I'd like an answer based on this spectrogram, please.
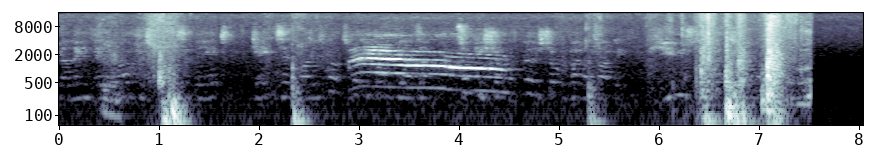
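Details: A cat gives one long, drawn-out meow lasting nearly two seconds. It is harmonic and slowly falls in pitch, surrounded by knocks, thumps and human voices speaking.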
